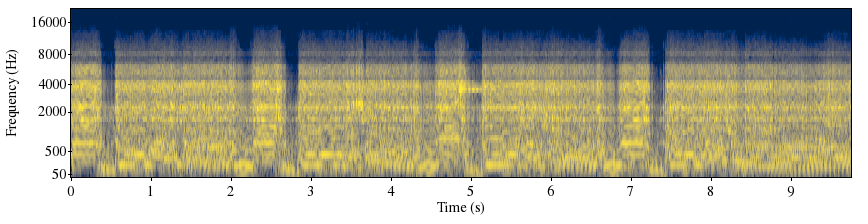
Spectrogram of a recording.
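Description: Distorted electric guitar plays a song's second riff, a pre-chorus figure that closely echoes an earlier chorus-like riff. It loops a dense, chugging chordal pattern with short breaks roughly every two seconds.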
